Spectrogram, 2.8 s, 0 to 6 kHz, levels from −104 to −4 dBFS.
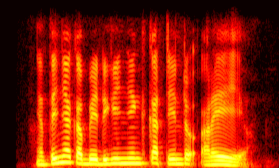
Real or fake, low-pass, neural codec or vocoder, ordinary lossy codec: real; 5.4 kHz; none; Opus, 64 kbps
